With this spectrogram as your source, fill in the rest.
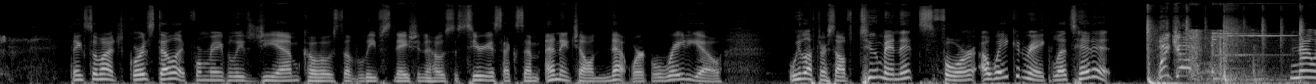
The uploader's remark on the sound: Live from the Jays Care Golf Classic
